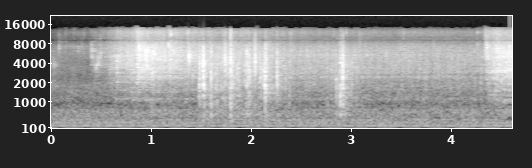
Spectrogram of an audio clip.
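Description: Breaded catfish pieces going into hot frying oil in a stainless steel skillet, sizzling with sharp crackles and spatters. The sizzle swells about a second in and again near the end as more pieces go in.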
